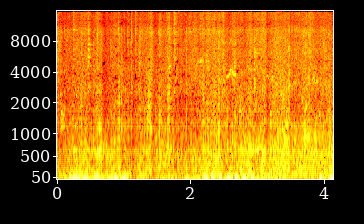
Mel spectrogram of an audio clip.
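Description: Racing pigeons flapping and scrambling for food, with many small clicks and scuffles as pellet feed is poured from a plastic bag and pecked off a feeding board.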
